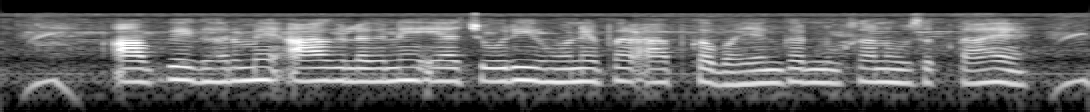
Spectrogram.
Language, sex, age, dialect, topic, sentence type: Hindi, female, 18-24, Kanauji Braj Bhasha, banking, statement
